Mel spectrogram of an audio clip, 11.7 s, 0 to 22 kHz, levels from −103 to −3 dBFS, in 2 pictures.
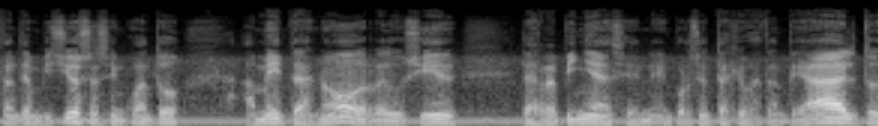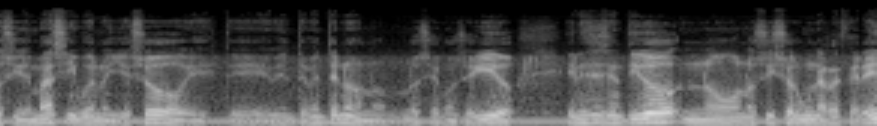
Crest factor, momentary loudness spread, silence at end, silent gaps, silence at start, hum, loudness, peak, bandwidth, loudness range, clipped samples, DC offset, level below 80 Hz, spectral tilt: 22 dB; 13 LU; 0 s; none; 0 s; none; -30 LUFS; -8 dBFS; 14 kHz; 5 LU; under 0.1%; under 0.1%; -58 dBFS; -6.5 dB/octave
